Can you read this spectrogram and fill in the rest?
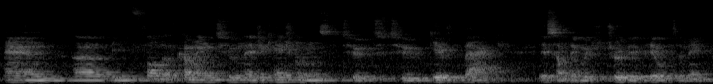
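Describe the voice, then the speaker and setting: Middle-aged American-born administrator, earnest and measured, deep voice, heard from across a roomy space. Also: male voice, flat delivery. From United States. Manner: earnest, measured, with frequent filler pauses. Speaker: school administrator. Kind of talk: interview answers. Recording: roomy echo, distant mic, faint noise.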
